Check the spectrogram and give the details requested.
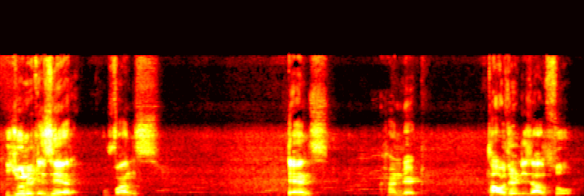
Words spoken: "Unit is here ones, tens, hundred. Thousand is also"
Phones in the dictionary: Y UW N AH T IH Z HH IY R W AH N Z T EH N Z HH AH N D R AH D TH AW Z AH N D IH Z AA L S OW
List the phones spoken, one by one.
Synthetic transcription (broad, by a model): Y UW N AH T IH Z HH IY R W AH N S T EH N S HH AH N D R AH D T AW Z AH N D IH Z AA L S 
